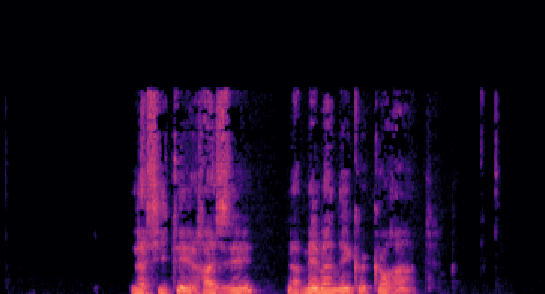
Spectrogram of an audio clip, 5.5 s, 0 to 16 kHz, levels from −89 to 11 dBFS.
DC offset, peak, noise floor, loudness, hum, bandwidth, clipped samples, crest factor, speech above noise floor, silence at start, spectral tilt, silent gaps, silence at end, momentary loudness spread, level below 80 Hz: under 0.1%; -4 dBFS; -80 dBFS; -20 LUFS; none; 11.5 kHz; under 0.1%; 20 dB; 61 dB; 1.3 s; -5.5 dB/octave; none; 1.3 s; 11 LU; -60 dBFS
